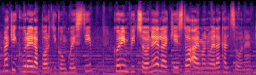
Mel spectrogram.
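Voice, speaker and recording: Young female student reporter, higher pitch, scripted newsreel delivery, loud music behind. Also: moderate pace. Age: teens or young adult. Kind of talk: news presenting and interview questions.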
